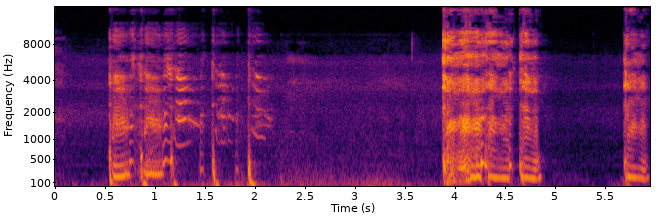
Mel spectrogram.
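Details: An afternoon coughing fit: repeated harsh, throaty coughs in rapid clusters, some with voiced throat-clearing sounds, between short quiet pauses.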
